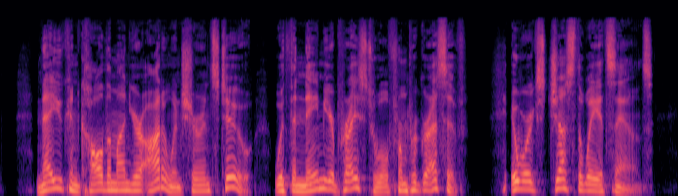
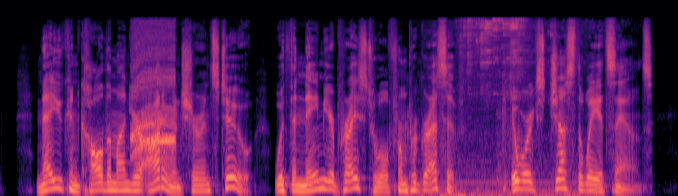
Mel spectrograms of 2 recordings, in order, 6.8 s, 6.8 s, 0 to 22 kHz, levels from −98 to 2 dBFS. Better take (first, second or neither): first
